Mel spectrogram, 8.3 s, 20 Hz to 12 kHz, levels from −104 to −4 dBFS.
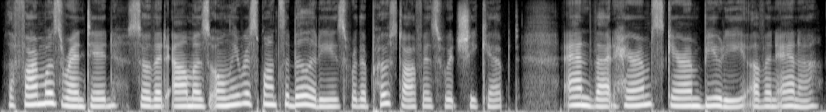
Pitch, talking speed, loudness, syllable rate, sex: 225 Hz, 175 wpm, -16 LUFS, 5.2 syllables/s, female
